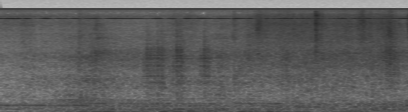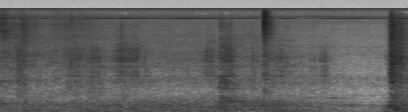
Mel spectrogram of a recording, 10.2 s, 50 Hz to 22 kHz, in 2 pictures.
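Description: A 1988 KONE traction elevator car travelling in its shaft, a steady low rumble with light rattles. The level dips near the end and a sudden loud sound follows as the car arrives.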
